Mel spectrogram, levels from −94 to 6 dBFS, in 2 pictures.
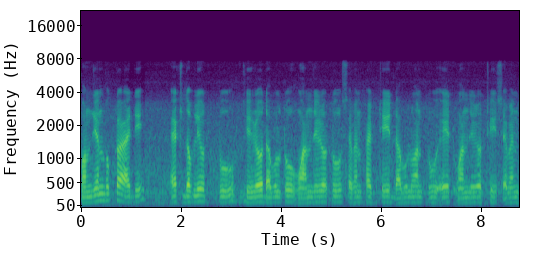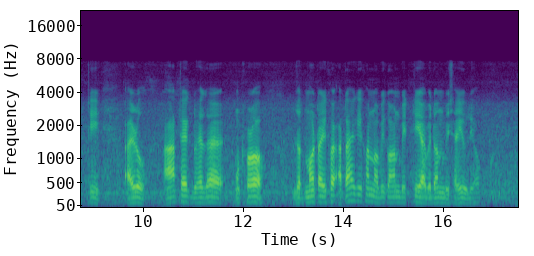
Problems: constant background noise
